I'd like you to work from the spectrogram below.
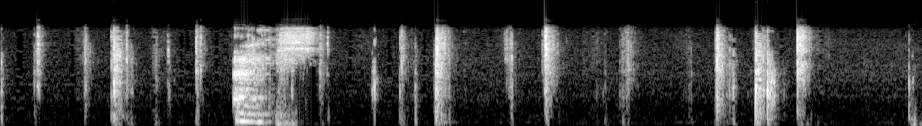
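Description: Tarot cards being shuffled by hand, heard as a rapid run of crisp riffling flutters and sharp snaps in short bursts, with one longer riffle early on, close and clear, while a person says a word.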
